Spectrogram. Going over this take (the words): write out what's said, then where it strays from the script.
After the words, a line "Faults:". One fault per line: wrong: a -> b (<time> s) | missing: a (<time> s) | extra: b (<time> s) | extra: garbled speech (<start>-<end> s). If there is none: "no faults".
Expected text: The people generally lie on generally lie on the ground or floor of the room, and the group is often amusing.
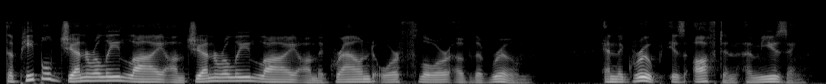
The people generally lie on generally lie on the ground or floor of the room, and the group is often amusing.
Faults:
no faults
